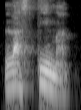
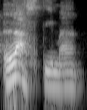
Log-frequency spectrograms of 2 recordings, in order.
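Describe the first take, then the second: First: "lastima" with the stress on TI, las-TI-ma; lastima, stressed middle. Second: "lástima" repeated slowly with the stress on LÁS; lástima, stressed first. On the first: Pastor finishing the contrast for listeners, "lastima" stressed on TI. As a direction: say "lastima" with a falling end, the stress on TI. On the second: Pastor repeating the lesson for listeners, "lástima" stressed on LÁS. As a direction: give "lástima" a heavy first syllable, LÁS-ti-ma. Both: Shown as a demonstration. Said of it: "con acento".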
